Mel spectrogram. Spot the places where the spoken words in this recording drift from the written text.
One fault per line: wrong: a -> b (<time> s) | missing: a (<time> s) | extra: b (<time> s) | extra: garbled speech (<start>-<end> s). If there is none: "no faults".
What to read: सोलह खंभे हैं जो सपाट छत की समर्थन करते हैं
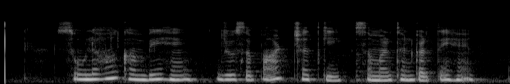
no faults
